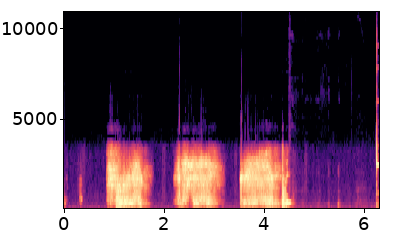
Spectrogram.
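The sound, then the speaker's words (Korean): A person imitates the cry of a cocky leopard cat with 'middle-school syndrome', three loud, raspy hissing snarls, each lasting about a second, separated by short pauses, with no speech. “호랑이 그 저 네네네 호랑이과 사기 세미 호랑이 사, 사.”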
